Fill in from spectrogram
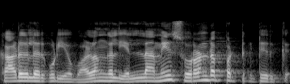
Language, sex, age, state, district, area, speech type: Tamil, male, 18-30, Tamil Nadu, Pudukkottai, rural, spontaneous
